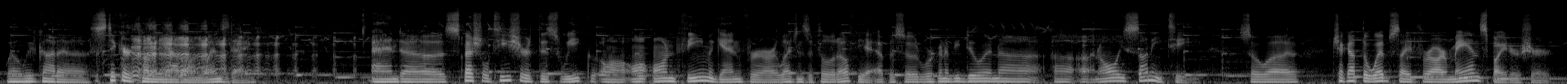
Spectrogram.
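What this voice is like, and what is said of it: Calm public-radio announcer voice. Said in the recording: “Please use your NPR voice.”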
